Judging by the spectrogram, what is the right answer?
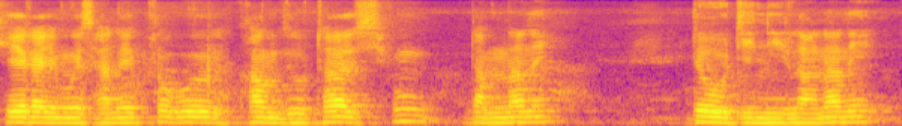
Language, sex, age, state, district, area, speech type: Bodo, male, 45-60, Assam, Baksa, rural, spontaneous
